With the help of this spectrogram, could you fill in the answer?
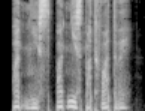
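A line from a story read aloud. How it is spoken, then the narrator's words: Whisper. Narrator (Russian): шептал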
